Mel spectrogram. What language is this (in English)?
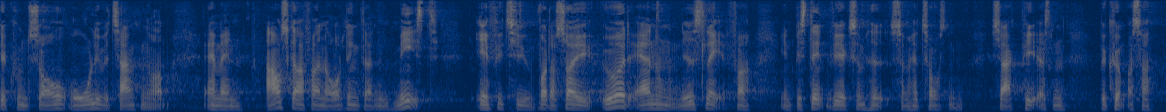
Danish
